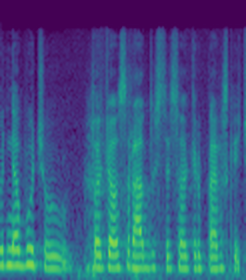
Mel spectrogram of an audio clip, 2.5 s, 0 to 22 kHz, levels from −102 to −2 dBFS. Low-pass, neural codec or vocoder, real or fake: 14.4 kHz; autoencoder, 48 kHz, 32 numbers a frame, DAC-VAE, trained on Japanese speech; fake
